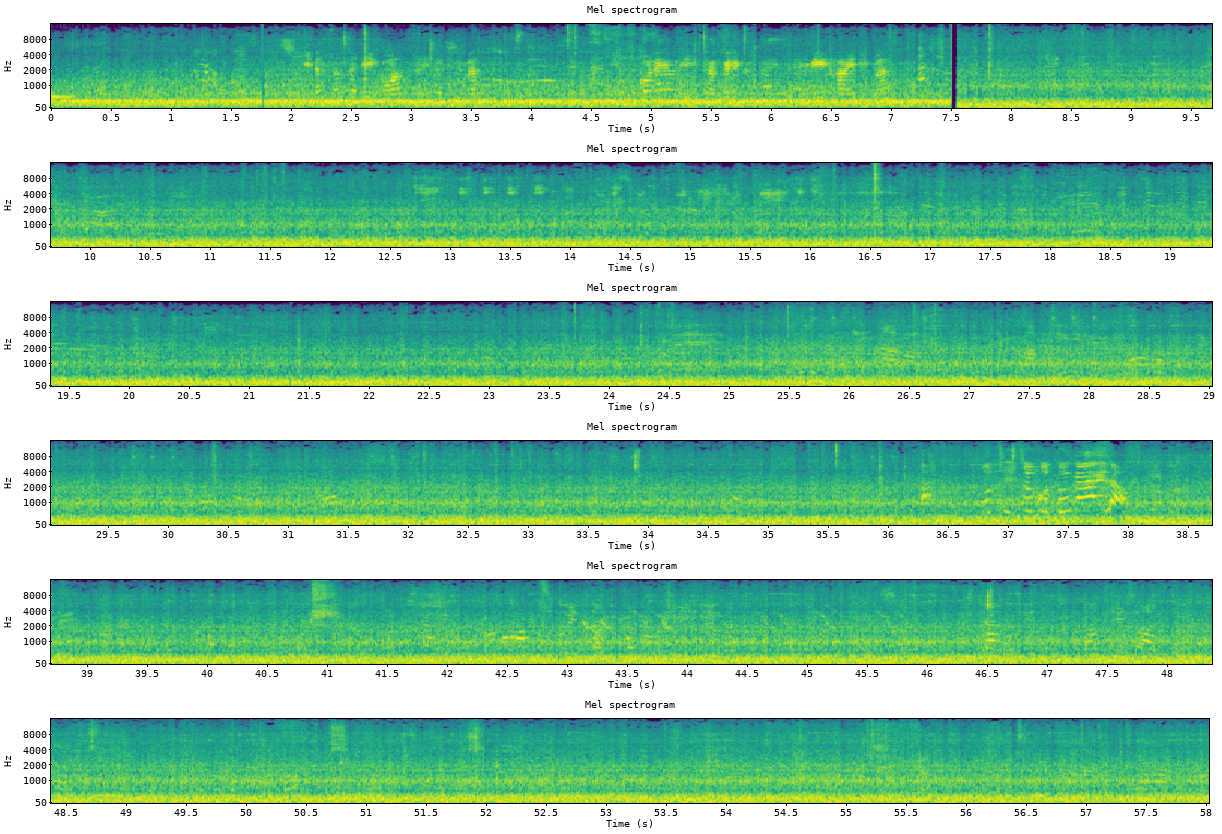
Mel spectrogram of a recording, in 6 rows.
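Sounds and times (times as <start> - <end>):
airliner cabin engine rush: 0.0 - 58.0.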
